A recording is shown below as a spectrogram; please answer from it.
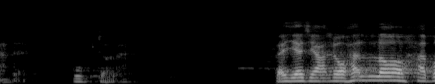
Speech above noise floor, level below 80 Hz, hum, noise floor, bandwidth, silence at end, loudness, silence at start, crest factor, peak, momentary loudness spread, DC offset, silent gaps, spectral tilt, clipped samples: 49 dB; -76 dBFS; none; -78 dBFS; 8 kHz; 0 s; -27 LUFS; 0 s; 18 dB; -12 dBFS; 21 LU; under 0.1%; none; -6 dB/octave; under 0.1%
